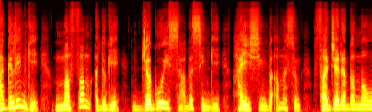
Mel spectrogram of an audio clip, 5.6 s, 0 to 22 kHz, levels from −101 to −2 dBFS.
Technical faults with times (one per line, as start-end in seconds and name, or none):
0.00-5.59 Opus compression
